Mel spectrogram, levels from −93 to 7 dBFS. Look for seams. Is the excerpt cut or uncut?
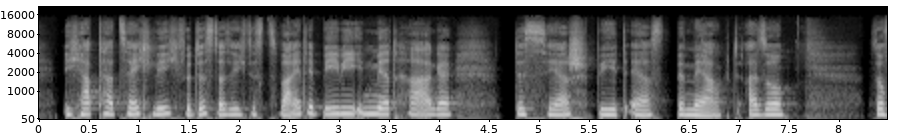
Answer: uncut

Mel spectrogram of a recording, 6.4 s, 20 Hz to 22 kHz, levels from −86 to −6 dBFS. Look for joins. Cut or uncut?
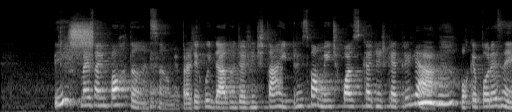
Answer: cut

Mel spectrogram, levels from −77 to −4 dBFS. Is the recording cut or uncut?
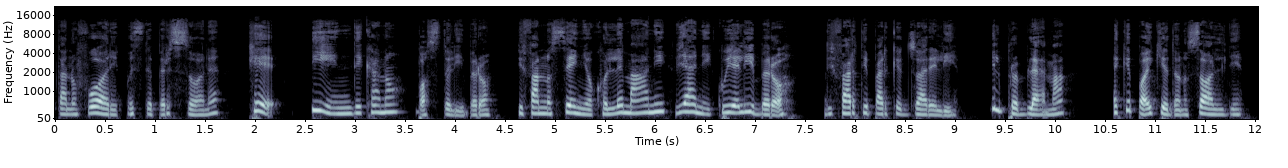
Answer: cut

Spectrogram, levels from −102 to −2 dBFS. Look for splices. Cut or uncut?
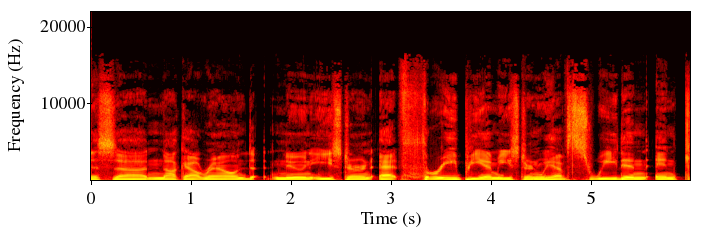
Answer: uncut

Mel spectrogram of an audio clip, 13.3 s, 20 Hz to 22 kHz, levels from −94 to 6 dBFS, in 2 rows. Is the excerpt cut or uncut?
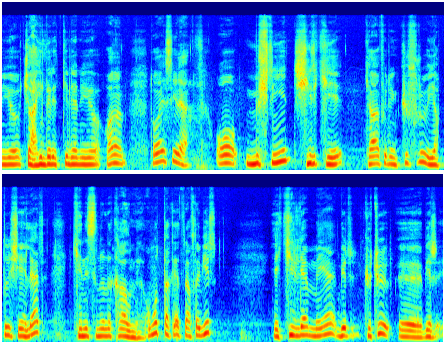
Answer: uncut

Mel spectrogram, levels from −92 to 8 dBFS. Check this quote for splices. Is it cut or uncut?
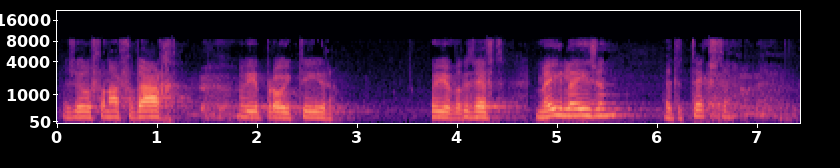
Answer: cut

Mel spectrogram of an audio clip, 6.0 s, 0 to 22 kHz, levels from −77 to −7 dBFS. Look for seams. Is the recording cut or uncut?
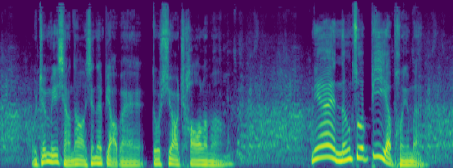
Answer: cut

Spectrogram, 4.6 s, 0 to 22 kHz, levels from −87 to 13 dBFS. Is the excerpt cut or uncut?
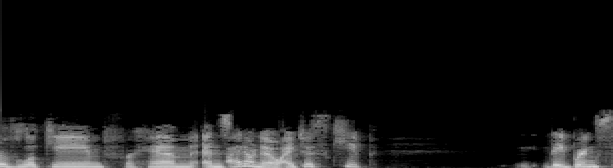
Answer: cut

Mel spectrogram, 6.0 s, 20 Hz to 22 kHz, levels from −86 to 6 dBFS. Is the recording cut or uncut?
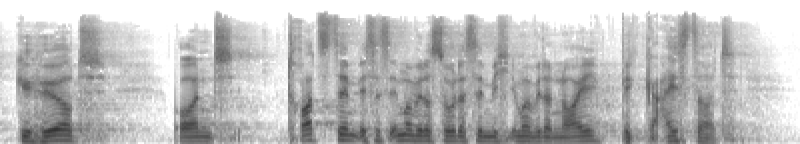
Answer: uncut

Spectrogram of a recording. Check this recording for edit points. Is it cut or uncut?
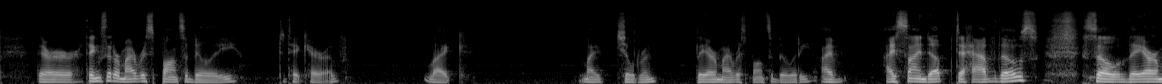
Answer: uncut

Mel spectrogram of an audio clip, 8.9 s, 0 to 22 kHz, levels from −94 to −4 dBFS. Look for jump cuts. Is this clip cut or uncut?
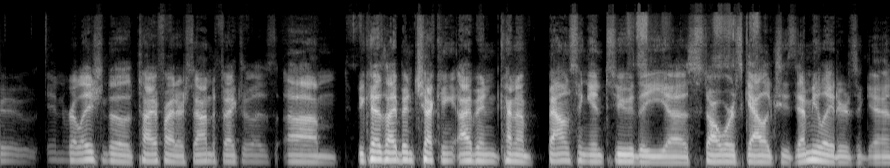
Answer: cut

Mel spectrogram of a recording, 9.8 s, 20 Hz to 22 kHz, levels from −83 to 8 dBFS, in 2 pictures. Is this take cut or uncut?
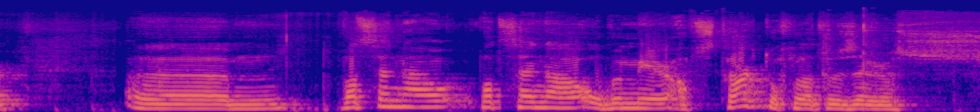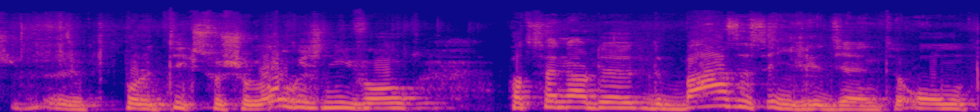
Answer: uncut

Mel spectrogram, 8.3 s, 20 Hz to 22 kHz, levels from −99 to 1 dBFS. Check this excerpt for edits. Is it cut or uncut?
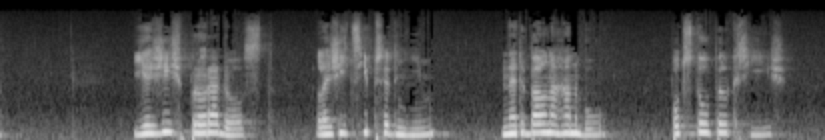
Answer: uncut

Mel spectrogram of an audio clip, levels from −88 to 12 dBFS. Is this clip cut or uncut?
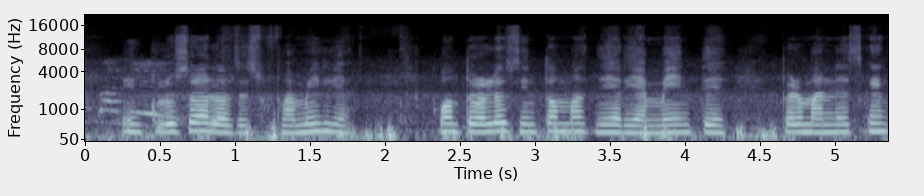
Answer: cut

